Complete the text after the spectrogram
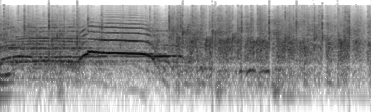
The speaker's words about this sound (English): Anyway, so if you think Ben and Milton made the best case, applaud now.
